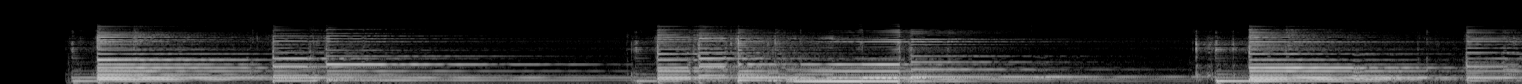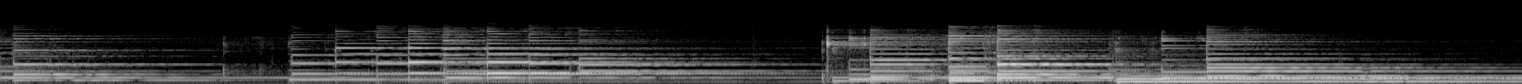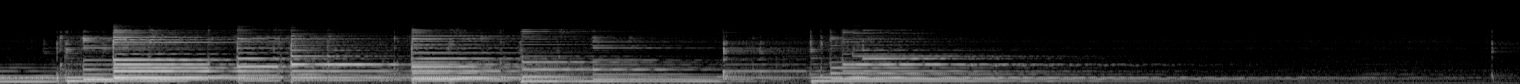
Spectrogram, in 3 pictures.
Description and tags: chordal meandering 9
chords improvised on guitar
